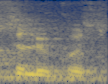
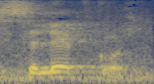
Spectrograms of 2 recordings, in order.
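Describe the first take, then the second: First: The middle syllable is said as 'lu'. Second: The middle syllable is said as 'lef'. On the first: This is the form that came through French. "به فرانسه ما سلوکوس میگه" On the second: This is the Greek form of the name. "یونانی میگه سلفکوس"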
